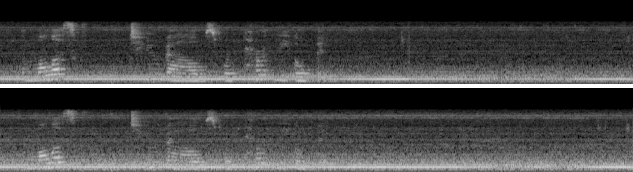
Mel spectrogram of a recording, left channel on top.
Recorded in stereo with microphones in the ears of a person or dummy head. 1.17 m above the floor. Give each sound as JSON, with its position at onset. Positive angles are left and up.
{"t": 0.2, "sound": "a woman speaking", "side_deg": 35, "distance_m": 4.5}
